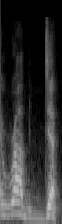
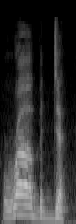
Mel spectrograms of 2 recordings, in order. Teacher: All I did was add a voiced D sound at the end. Rubbed. It's not rubbed with an unvoiced T.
